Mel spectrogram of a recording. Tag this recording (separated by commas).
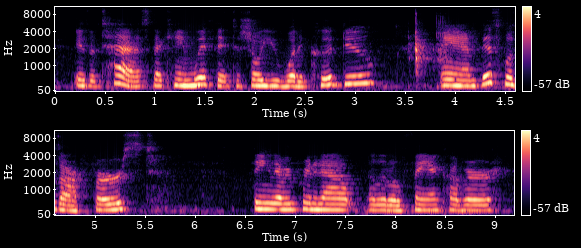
Speech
